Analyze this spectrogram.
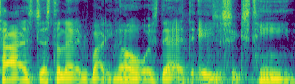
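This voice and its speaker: A man with a fairly low pitch talks at a fairly quick pace with fairly even intonation on a very clean recording with a silent background. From New York (Brooklyn and Queens). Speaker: music producer. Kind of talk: podcast interview. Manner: fillers, frequent 'you know what I'm saying'.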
